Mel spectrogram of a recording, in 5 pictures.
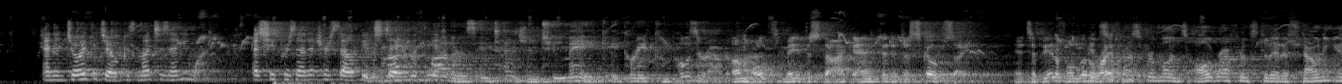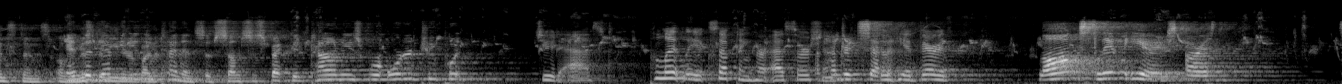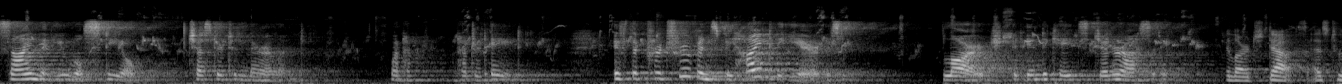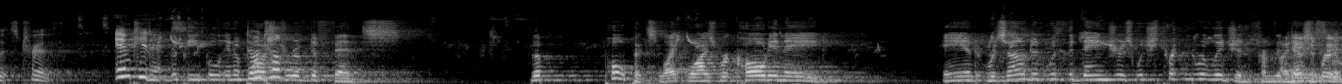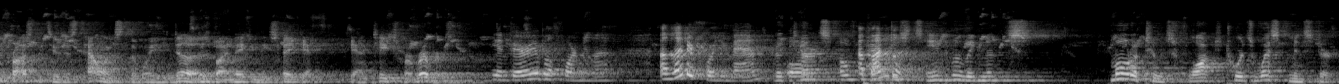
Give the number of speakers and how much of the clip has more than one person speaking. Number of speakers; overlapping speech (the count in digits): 7, about 11%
